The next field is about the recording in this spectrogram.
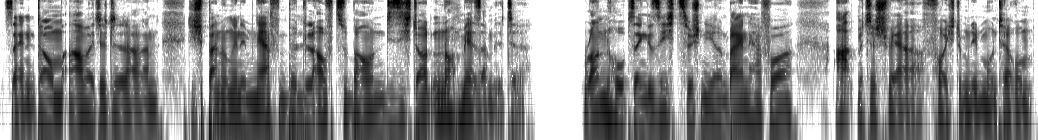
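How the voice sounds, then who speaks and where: A man narrates a written story with a steady, even reading. His voice is very low and smooth, recorded dry and close with no room sound. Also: moderate pace, no room sound. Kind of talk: scripted narration.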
